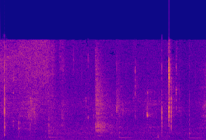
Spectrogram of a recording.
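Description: Plastic candy bag being handled: a few light crinkles and clicks, with small squishy sounds from the gummy candy.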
